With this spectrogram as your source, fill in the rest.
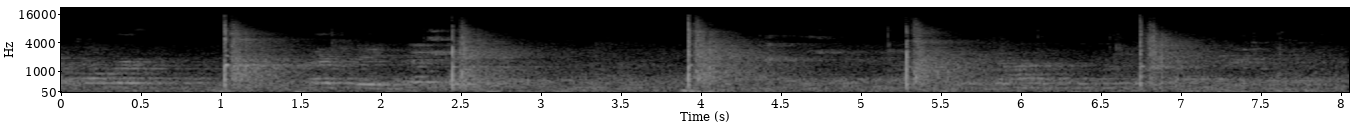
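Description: Rackets strike a shuttlecock in a quick back-and-forth rally in a large echoing hall.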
